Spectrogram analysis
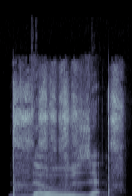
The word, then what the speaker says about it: those: a tip here the s in these words pronounced as as ze sound those those those these so we have this that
